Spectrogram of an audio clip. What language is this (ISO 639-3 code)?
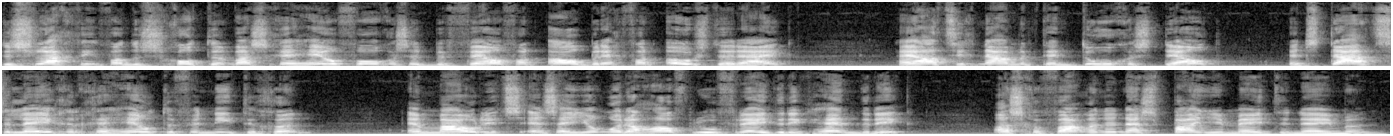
nld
